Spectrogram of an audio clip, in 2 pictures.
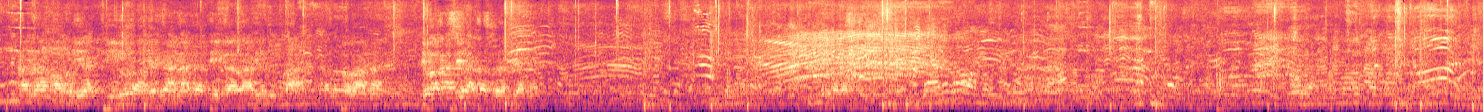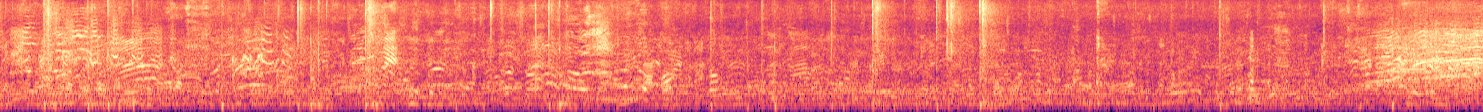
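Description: A large crowd cheers and chatters loudly in an echoing hall.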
